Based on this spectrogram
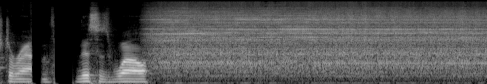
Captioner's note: equipment whirring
